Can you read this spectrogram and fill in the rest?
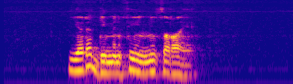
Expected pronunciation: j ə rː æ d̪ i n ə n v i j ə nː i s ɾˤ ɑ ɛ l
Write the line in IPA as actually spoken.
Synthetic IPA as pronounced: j ə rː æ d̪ i m ə n f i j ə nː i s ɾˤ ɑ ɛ l

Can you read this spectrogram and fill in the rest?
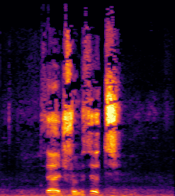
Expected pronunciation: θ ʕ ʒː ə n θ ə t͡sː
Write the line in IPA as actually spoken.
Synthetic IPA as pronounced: θ ʕ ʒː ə m θ ə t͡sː

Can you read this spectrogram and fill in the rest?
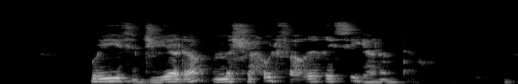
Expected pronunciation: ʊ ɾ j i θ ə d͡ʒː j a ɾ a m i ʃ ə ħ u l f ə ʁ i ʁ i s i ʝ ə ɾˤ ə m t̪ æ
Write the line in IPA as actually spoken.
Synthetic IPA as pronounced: ʊ ɾ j i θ ə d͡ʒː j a ɾ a m æ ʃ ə ħ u l f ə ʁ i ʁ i s i ʝ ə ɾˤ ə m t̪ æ

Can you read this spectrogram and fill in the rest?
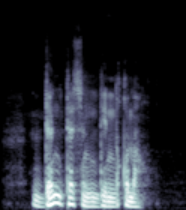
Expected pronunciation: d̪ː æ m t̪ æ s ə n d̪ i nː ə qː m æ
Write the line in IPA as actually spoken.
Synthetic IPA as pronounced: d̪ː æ n t̪ æ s ə n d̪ i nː ə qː m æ

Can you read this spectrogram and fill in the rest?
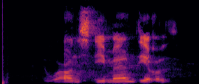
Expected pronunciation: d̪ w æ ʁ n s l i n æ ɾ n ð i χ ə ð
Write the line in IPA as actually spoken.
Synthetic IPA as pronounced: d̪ w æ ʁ n s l i m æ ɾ n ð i ʁ ə ð

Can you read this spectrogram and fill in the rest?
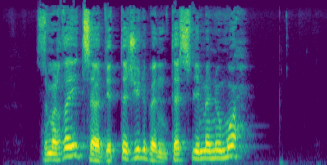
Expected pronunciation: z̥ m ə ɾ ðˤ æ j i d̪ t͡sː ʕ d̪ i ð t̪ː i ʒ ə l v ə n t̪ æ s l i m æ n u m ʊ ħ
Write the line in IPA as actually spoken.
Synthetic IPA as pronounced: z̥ m ə ɾ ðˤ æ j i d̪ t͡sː ʕ d̪ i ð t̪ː æ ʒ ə l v ə n t̪ æ s l i m æ n u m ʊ ħ

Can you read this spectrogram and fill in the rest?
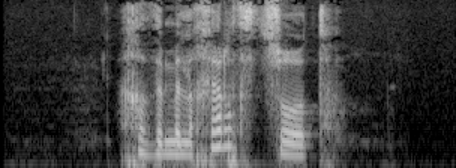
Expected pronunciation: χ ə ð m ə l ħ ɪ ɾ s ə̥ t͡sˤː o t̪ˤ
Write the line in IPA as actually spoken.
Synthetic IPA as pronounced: χ ə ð m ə l χ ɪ ɾ θ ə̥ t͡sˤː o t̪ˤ

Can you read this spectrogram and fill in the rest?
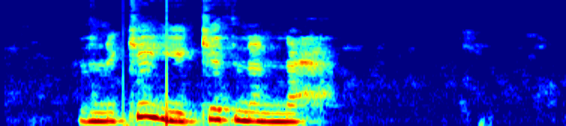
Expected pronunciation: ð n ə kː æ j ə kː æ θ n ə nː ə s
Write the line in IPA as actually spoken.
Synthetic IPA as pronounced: ð n ə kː æ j ə kː æ θ n ə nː ə ħ

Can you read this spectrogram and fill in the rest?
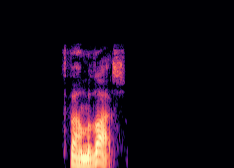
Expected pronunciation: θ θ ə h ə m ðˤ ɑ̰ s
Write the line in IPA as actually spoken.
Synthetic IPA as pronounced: θ f ə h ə m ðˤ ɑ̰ s

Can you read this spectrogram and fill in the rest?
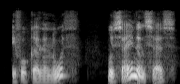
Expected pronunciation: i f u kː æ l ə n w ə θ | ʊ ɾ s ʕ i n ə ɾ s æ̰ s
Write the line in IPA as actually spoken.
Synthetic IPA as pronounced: i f u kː æ l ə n w ə θ | ʊ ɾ s ʕ i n ə l s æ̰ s

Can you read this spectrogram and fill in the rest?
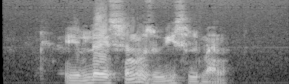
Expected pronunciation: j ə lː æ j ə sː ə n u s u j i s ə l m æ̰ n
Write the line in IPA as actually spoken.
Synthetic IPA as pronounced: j ə lː æ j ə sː ə n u z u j i s ə l m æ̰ n

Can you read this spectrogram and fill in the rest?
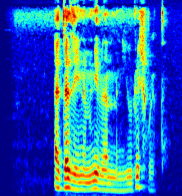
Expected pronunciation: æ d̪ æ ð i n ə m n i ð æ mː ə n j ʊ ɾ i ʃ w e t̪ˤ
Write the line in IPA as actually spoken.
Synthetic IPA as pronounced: æ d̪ æ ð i n ə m n i ð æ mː ə n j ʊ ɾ i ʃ w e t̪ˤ

